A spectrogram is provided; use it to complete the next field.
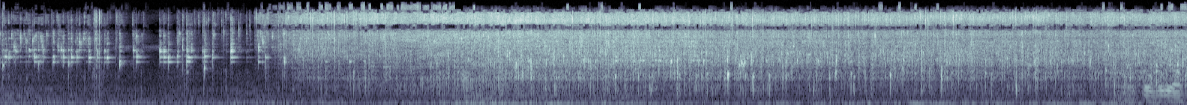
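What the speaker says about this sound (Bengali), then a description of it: "তেলটা গরম হয়ে গেছে। এবার বাঁধাকপিটা দিয়ে দেবো।" Shredded cabbage hits hot oil in a pan and sizzles steadily, a dense frying hiss that rises after a few seconds of quieter clinks and stirring and continues loud to the end.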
